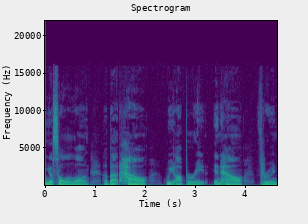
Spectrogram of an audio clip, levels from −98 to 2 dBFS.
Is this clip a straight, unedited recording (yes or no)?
yes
